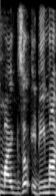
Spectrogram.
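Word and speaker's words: myxoedema: Cretinism, goitre, घेंगा रोग, माइक्सोडेमा, हिंदी में माइक्सोडेमा ही लिखा जाता है, प्रोनाउंस माइक्सोइडीमा किया जाता है इसको।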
